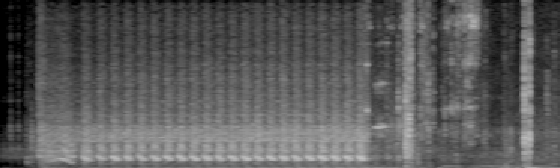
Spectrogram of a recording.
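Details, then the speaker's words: Cummins diesel truck: starter churns about six even pulses a second for nearly three seconds, then stops without catching after new parts; owner suspects injection pump, lift pump or injectors. "nope didn't fix it"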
